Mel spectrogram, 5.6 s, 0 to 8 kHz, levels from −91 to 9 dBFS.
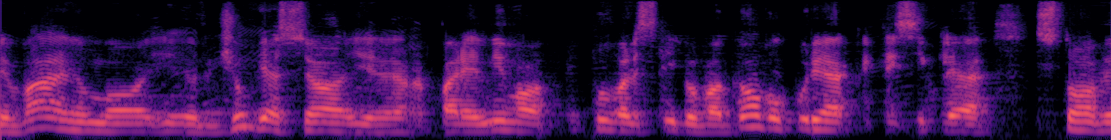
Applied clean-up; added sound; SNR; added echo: neural mask model DeepFilterNet 3.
